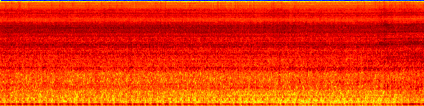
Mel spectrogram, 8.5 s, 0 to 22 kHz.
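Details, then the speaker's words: 1978 Chevy C10 square body V8, first start after adding fresh gas, smoke from burning off old fluid, suspected transmission leak, oil pressure gauge not moving: deep even V8 burble, steady beat, no misses; normal idle. "But hey, it runs pretty good."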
